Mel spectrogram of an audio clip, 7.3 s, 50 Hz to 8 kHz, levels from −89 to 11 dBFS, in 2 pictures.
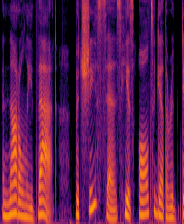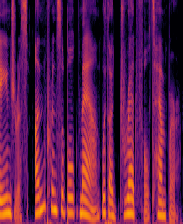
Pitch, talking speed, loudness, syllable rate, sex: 180 Hz, 145 wpm, -18 LUFS, 4.5 syllables/s, female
